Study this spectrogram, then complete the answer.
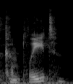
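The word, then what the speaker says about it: Compleated: devotion by the way if any of you try to get me to pronounce that as complete I'm not doing it right because that that this implies pleated pants right so I'm not gonna ever view this as pleat this is compliat devotion hundred percent one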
